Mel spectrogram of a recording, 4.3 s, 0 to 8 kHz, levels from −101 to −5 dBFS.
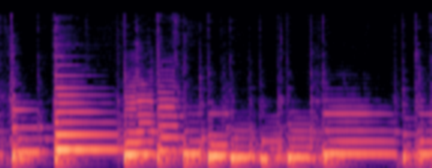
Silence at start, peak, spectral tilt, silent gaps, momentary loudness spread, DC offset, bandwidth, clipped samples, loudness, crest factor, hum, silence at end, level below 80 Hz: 0 s; -16 dBFS; -11.5 dB/octave; none; 10 LU; under 0.1%; 5 kHz; under 0.1%; -34 LUFS; 16 dB; none; 0 s; -52 dBFS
